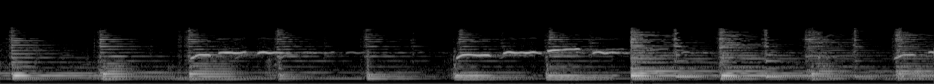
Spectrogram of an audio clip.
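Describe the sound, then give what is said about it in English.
A thin, sustained whistled melody glides above a steady, rhythmic instrumental backing with evenly spaced chord hits, fairly loud, with no talking. “Whistle, Whistle and Cowboy Tunes”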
